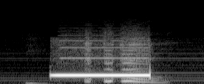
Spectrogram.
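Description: A telephone ringing tone of an outgoing call from a furniture store to a customer: one loud, steady mid-pitched beep lasting about a second, with a faint murmur of other sound beneath it, then quiet.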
